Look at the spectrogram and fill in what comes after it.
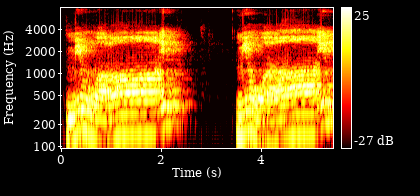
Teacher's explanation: نون کی آواز واو کے اندر شامل ہو گئی۔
